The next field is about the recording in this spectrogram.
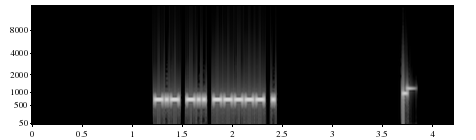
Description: Morse code, heard as a keyed tone, about 41 wpm, 700 Hz. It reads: KD0E
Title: USA Call Signs - 6x Character Spacing - 45wpm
